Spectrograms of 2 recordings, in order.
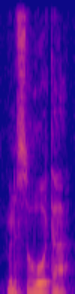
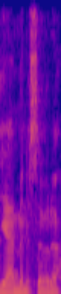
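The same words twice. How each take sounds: First: Put-on Minnesota with long rounded Minnesota accent vowels; mock Minnesota accent. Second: Said in the usual way. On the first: Asked by a friend, trying out a mock Minnesota accent. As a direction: stretch Minnesota out in a jokey Minnesota accent. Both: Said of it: "like, a Minnesota accent?".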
